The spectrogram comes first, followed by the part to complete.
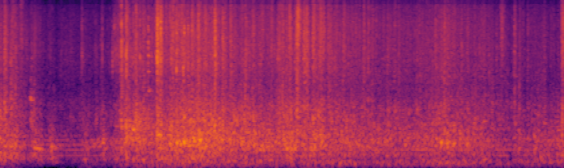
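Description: Domestic racing pigeons cooing, several birds at once, in an enclosed loft, with a brief lull about a second in and scattered sharp clicks throughout.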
